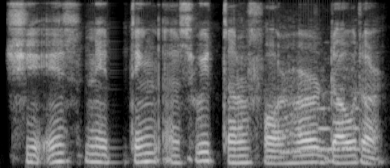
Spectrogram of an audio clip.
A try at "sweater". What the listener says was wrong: Nah, ini bacanya bukan sweater. Kalau sweater dari kata sweet manis, sweater lebih manis. Berarti bacanya sweater. Sweater dari kata sweat, keringat. For her, au bunyinya o. Daughter atau daughter, bebas. Kalau daughter, British English, daughter, American English.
